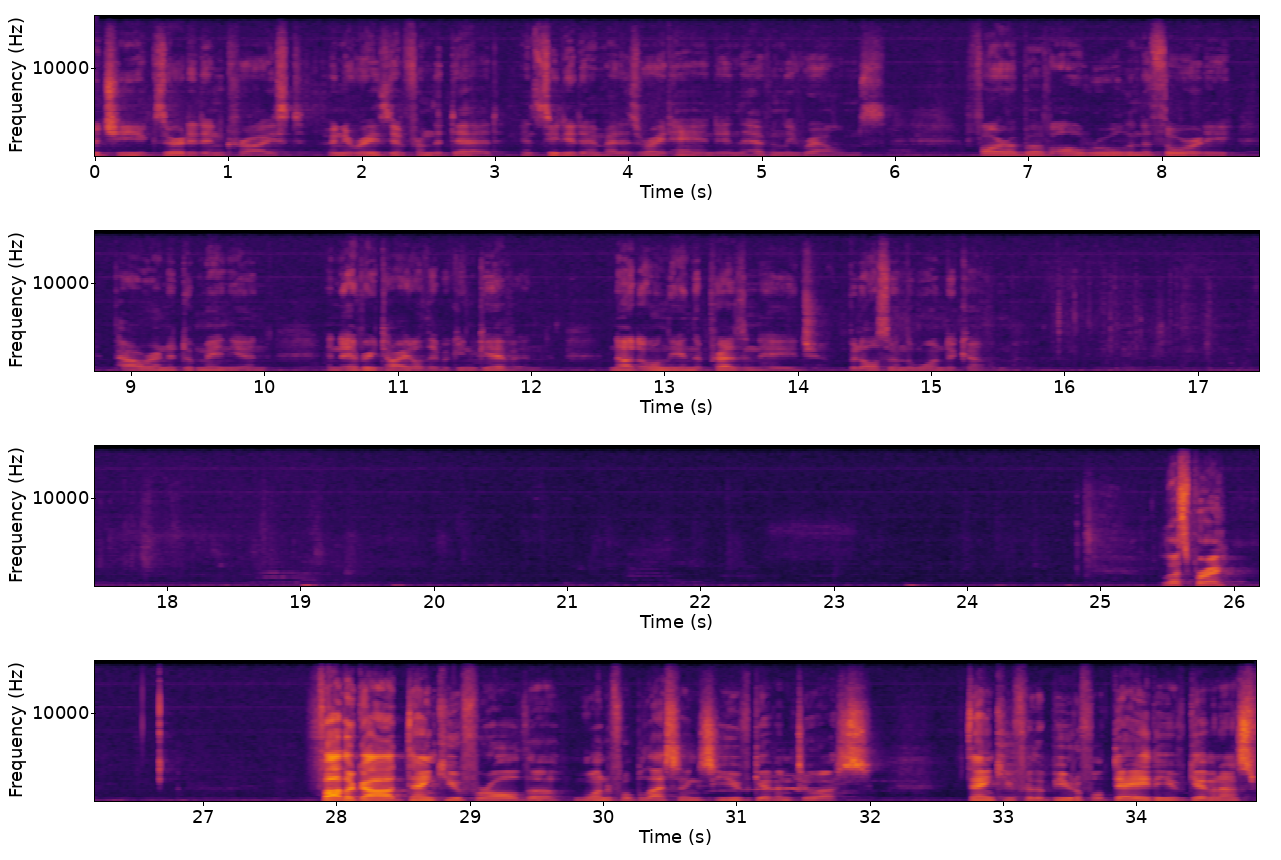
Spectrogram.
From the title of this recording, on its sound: LIVE Services at Sunshine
